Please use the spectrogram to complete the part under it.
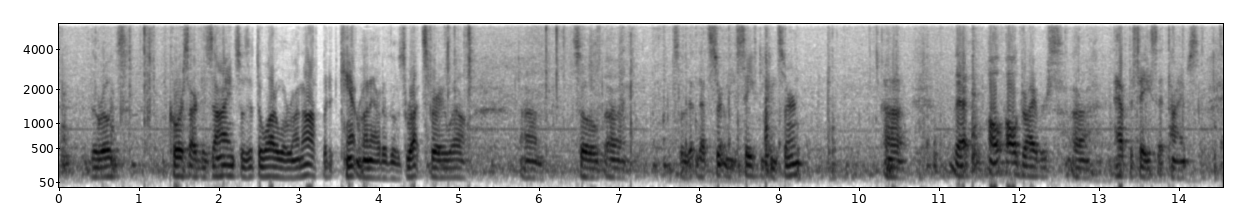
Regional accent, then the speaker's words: Salem, Oregon, United States; born there; I was born here in Salem, and I've been driving the mountains to this to Hoodoo and the Hood area since I was probably 16 years old.

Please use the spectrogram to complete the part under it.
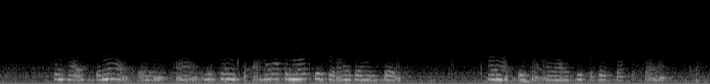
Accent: Oklahoma, United States; I am from Creek County. I am of mixed background of white and Mexican Indian

